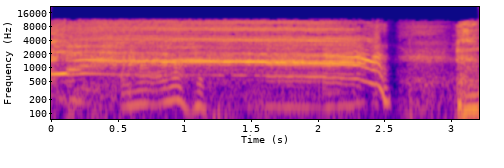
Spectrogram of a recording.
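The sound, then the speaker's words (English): An adult voice imitates the tantrum scream of a child whose pizza was taken away: one loud, sustained, strained wail lasting a couple of seconds, its pitch sliding down at the end before a brief gap and another burst. “Sorry to scream.”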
